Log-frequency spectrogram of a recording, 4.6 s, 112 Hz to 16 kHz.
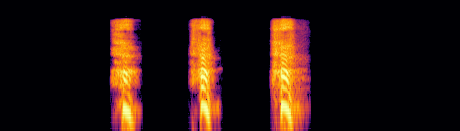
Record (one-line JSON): {"exhalation_length": "4.6 s", "exhalation_amplitude": 26347, "exhalation_signal_mean_std_ratio": 0.24, "survey_phase": "beta (2021-08-13 to 2022-03-07)", "age": "65+", "gender": "Female", "wearing_mask": "No", "symptom_runny_or_blocked_nose": true, "smoker_status": "Ex-smoker", "respiratory_condition_asthma": false, "respiratory_condition_other": false, "recruitment_source": "REACT", "submission_delay": "2 days", "covid_test_result": "Negative", "covid_test_method": "RT-qPCR", "influenza_a_test_result": "Negative", "influenza_b_test_result": "Negative"}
